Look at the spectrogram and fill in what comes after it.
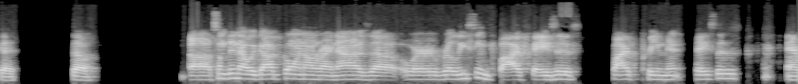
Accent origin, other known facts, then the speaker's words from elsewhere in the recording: Dallas, Texas, United States; I'm from Dallas, Texas, and I'm the founder of Rival Bear Society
